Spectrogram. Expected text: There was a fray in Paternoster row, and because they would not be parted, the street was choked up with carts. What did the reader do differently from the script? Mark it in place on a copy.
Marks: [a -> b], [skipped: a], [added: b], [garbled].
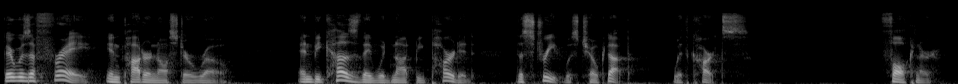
There was a fray in Paternoster row, and because they would not be parted, the street was choked up with carts. [added: FAULKNER]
